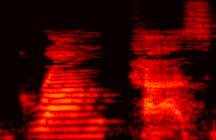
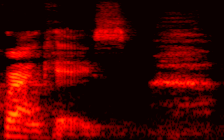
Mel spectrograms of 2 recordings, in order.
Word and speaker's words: Grand Case: That is, by the way, how you pronounce it, Granas, not Grand Case.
